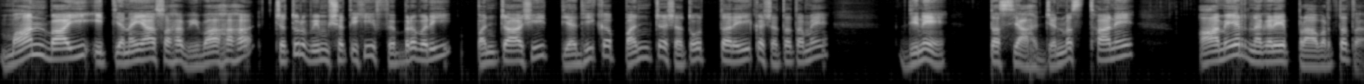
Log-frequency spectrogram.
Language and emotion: Sanskrit, neutral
